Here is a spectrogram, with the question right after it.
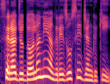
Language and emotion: Urdu, neutral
